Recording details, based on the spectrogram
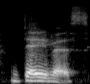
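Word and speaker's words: Daviess: lived in um kind of the Ohio County Davis County region of Kentucky it's pronounced Davis here but it's actually spelled Davies if you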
